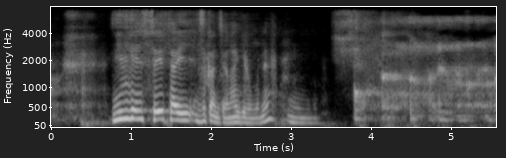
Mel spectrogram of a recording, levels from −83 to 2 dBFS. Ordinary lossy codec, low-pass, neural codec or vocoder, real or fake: none; 7.2 kHz; codec, 24 kHz, 1.2 kbps, DualCodec; fake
